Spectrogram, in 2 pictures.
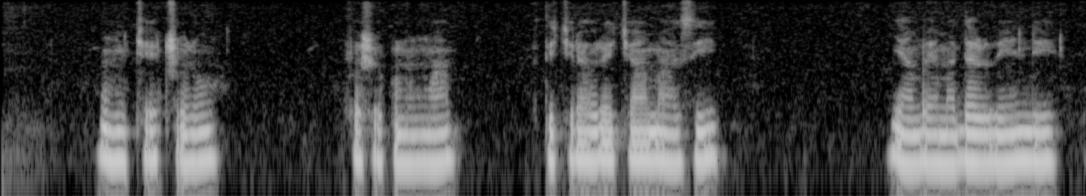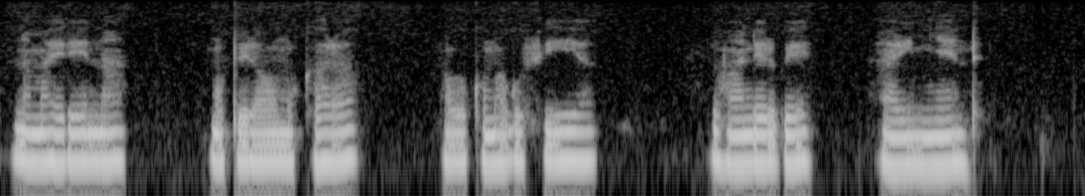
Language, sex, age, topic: Kinyarwanda, female, 25-35, health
